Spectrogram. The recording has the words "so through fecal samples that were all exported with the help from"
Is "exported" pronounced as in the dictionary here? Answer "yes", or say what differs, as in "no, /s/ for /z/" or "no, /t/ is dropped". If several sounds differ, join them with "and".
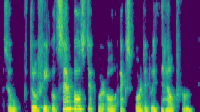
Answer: yes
